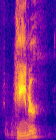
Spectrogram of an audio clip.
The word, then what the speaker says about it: Haener: Jake Haener. Did I say that right? – Yep.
